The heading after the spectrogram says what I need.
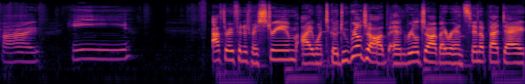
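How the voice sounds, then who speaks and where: On a very clean recording with a silent background, a woman with fairly high pitch and an animated tone speaks at a fairly slow pace with ordinary pitch variation. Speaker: software engineer and streamer. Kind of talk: vlog narration. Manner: casual, animated.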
